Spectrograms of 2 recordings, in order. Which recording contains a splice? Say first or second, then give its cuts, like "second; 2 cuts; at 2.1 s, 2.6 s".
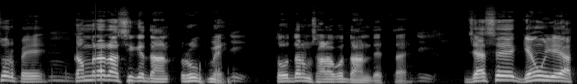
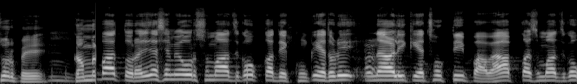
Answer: second; 1 cut; at 1.0 s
